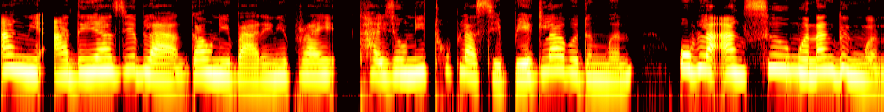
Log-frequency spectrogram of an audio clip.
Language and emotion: Bodo, surprised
